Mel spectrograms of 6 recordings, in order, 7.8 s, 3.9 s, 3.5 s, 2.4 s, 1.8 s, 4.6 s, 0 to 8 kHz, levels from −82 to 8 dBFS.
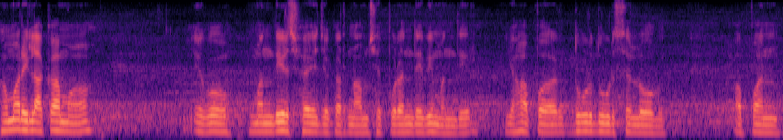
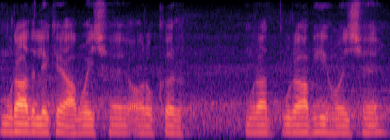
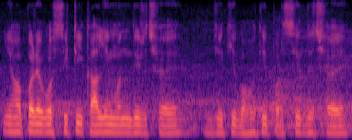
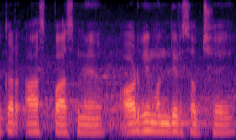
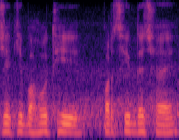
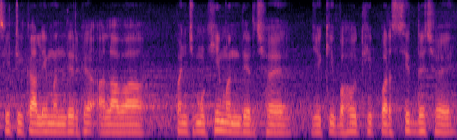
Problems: background sounds at intervals, background conversations at intervals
